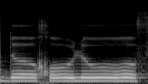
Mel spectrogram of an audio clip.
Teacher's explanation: دال هم در اینجا قلقله میشه یعنی تکان میخوره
